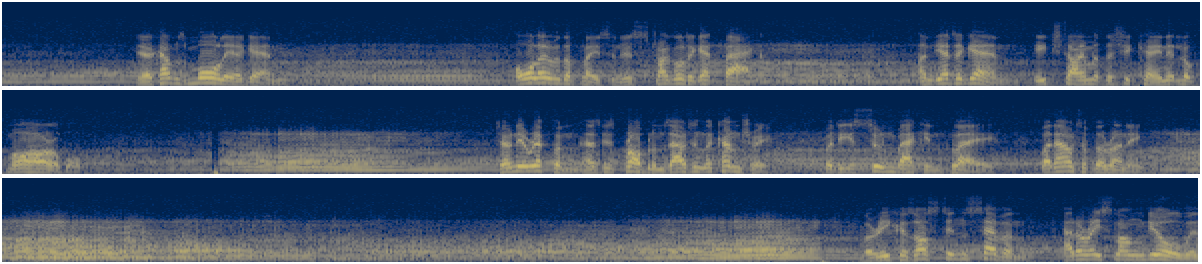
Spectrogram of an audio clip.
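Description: Racing car engines roar past, revving up and down as they change gear.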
